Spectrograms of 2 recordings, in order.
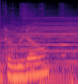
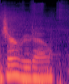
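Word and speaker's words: Gerudo: I always called the gudo um the ladies in the gudo desert I always called them Judo and then I heard it and I was like oh it's a hard G okay and moved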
